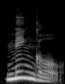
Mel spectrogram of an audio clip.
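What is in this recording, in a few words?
"mingle", English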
